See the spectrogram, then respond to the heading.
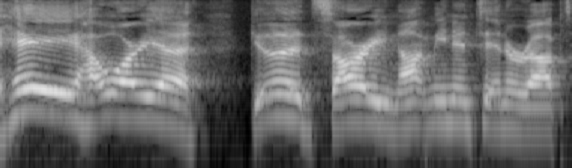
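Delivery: friendly, pleasant tone. Advising how to greet hostile neighbors on the street, the speaker shows a smiling, friendly tone. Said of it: "you smile".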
